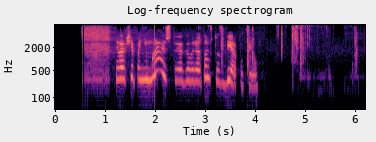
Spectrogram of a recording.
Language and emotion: Russian, angry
